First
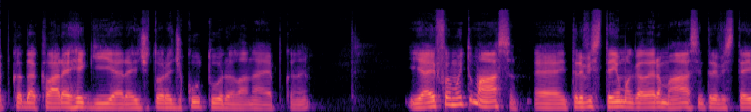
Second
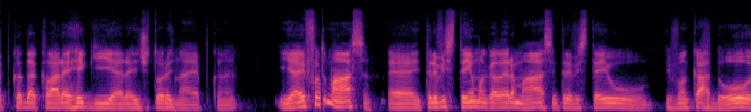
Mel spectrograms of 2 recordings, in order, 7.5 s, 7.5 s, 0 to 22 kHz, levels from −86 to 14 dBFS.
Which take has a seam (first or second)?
second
